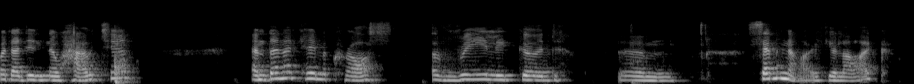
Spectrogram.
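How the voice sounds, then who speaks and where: Very slow, somewhat breathy delivery from a woman, her pitch fairly high and its variation ordinary. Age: 70s. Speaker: life coach and author. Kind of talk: interview.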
